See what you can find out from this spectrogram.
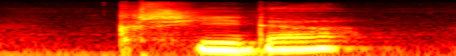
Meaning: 1. chalk (for writing) 2. Cretaceous
- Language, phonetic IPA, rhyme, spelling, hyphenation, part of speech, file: Czech, [ˈkr̝̊iːda], -iːda, křída, kří‧da, noun, Cs-křída.ogg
